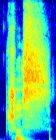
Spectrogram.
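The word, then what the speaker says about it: Tschüss: এখানে আমরা ব্যবহার করব চুস ওকে বানানটা একটু খেয়াল করবেন টি এস সি এইচ ইউমট এস এস ওকে চুস ঠিক আছে আর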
